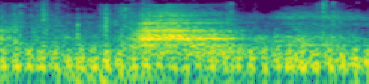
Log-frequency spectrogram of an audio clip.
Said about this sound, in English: What is that sound over there? Somebody's mowing their yard. In the wasteland. I'm sure it's a machine gun of some sort, but it sounds like a lawnmower.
